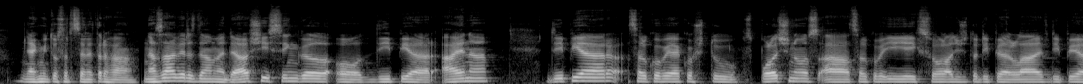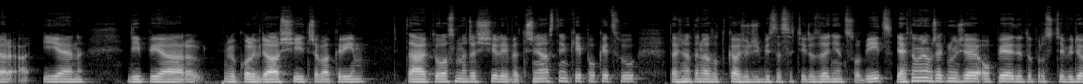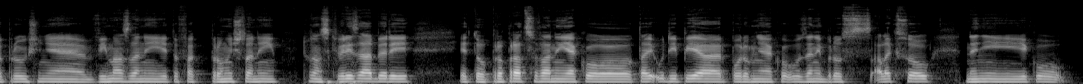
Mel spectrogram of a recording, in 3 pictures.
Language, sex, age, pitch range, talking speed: Czech, male, 20-39, 120-130 Hz, 160 wpm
